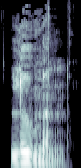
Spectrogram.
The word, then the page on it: lumen: British English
